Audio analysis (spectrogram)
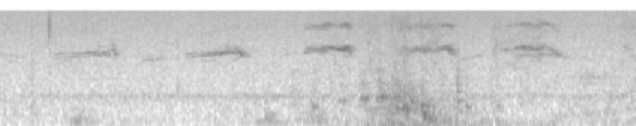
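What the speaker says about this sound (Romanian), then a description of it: "Acesta este porumbelul, primul porumbel sosit." A racing pigeon, the first bird home from a long-distance race, coos softly against a faint background, while high chirps of other birds repeat at intervals over a low murmur.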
